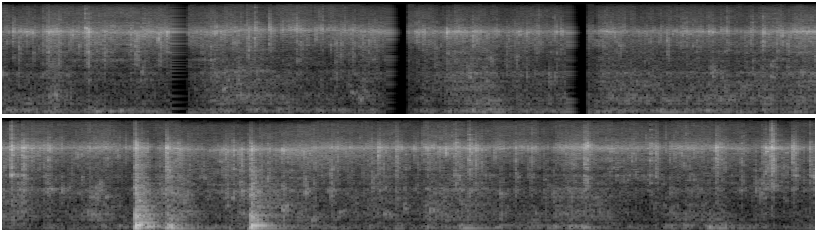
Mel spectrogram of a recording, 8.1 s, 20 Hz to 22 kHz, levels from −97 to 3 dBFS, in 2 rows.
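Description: At 0.84 s the sound hangs for about 80 ms, a held, faintly buzzing smear that ends at 0.94 s before carrying on with nothing lost. This is a short stall from a late packet: the jitter buffer ran dry and the receiver stretched the last sound until the packet arrived.

From 1.11 to 1.78 s the everyday sounds run about 6.2% fast and sit roughly a semitone sharp, about 105 cents, before snapping back. That is likely a drift correction step, where clock-matching software briefly raised the playback rate to drain its buffer.

At 1.92 to 2.07 s and again at 2.82 to 2.97 s the audio freezes into a fading buzz, with about 40 ms of silence, then resumes where it left off. Each is a call audio freeze lasting about 130 ms, likely from delayed packets emptying the jitter buffer.

From 4.95 to 5.61 s the opposite drift correction step is heard: playback runs about 6.2% slow and drops about 111 cents, likely as the software slowed the rate to refill its buffer.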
